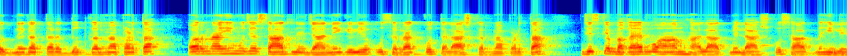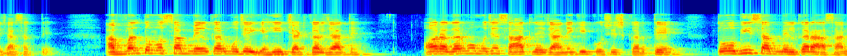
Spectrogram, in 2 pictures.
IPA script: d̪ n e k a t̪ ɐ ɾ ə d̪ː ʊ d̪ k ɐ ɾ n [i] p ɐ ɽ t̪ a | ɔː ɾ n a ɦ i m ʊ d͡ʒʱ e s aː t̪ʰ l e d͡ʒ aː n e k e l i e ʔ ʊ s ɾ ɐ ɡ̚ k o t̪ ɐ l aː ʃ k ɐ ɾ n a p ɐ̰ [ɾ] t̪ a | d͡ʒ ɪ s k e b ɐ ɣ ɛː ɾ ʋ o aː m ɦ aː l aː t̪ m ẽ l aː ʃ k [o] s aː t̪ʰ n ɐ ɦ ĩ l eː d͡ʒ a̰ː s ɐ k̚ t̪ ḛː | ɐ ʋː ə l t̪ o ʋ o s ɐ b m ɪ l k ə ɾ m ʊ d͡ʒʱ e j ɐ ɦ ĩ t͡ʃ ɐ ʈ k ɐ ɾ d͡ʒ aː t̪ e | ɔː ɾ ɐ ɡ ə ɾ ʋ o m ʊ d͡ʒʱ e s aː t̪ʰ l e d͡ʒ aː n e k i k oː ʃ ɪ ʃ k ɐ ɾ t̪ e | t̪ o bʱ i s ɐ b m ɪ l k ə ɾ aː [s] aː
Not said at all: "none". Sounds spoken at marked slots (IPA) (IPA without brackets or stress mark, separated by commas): a, ɽ, o, s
